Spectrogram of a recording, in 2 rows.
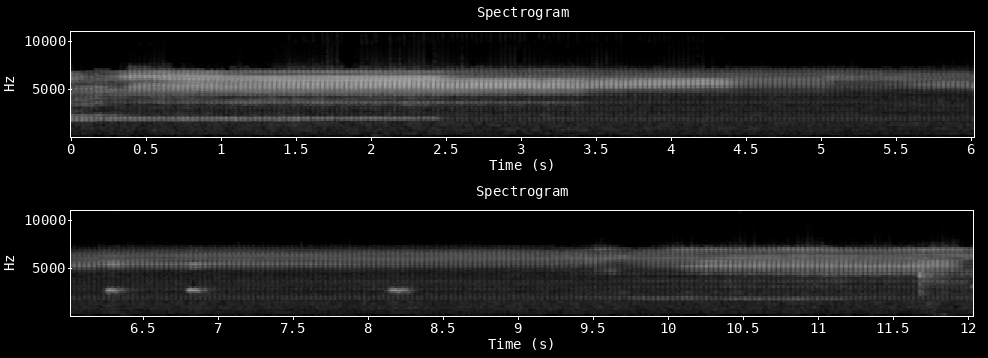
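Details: Biotronix PMST NEO Plus magneto-laser physiotherapy unit, 7 Tesla magnetotherapy, in a mode cycling three set frequencies (1–50 Hz range, e.g. 28 Hz): high-pitched electronic whine shifting in pitch and level, with short beeps, as the applicator runs.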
